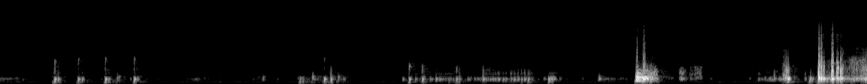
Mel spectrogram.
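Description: Irregular gurgles, squelches and low rumbling bursts from the belly in a quiet room; ordinary stomach rumbling, a normal sign of gut activity.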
